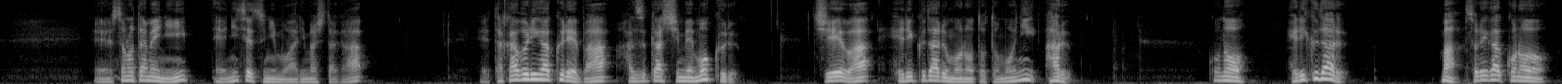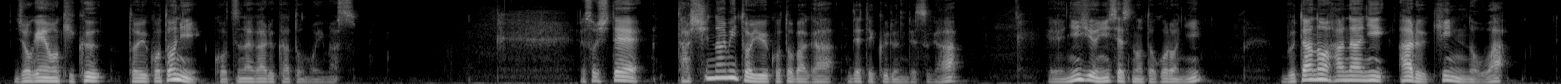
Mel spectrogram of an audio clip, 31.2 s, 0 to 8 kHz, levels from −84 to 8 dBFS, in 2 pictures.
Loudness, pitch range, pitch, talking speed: -25 LUFS, 100-145 Hz, 120 Hz, 225 characters per minute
